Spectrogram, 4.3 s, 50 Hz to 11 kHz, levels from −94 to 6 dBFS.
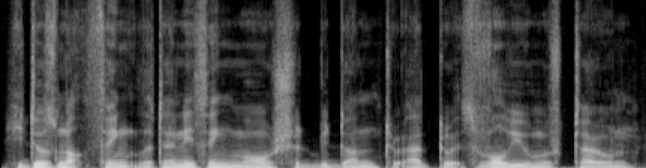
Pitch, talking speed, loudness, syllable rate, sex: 100 Hz, 235 wpm, -18 LUFS, 5.0 syllables/s, male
